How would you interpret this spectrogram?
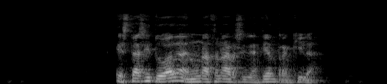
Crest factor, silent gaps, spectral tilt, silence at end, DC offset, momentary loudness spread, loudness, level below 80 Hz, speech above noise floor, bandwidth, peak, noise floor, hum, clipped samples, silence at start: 18 dB; none; -6 dB/octave; 0.7 s; under 0.1%; 13 LU; -30 LUFS; -60 dBFS; 57 dB; 11.5 kHz; -14 dBFS; -86 dBFS; none; under 0.1%; 1.15 s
